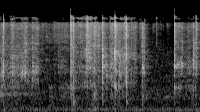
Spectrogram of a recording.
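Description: Spoon or spatula scraping and tapping against a glass mixing bowl while cake batter is mixed, with a run of sharp knocks in the second half.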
